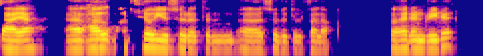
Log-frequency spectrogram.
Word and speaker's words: الفلق: When stopping at a word or at the end of an ayah where there is an auditory sukoon and the word ends with a bouncing letter, either a qaf, ba, da, jim, or dal, that letter is pronounced with a bouncing sound having 2 syllables.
